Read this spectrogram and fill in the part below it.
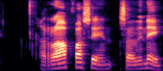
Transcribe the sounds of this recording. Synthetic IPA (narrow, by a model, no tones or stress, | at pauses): raːfasɪnsaɣðʏneːj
